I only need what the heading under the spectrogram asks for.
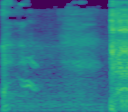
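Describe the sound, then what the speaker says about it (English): One harsh, raspy cough or throat-clear sounds up close, followed by a sharp burst at the end. "with a cold, and while coughing."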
